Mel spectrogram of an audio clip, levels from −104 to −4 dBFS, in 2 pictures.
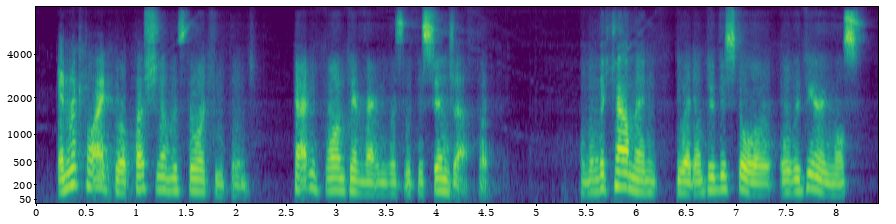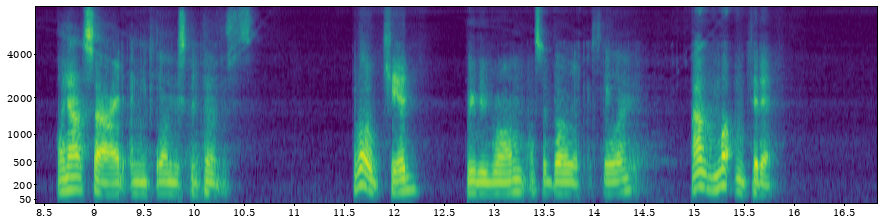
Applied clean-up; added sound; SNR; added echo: neural mask model DeepFilterNet 3.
